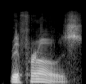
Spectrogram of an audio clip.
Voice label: "refroze", American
